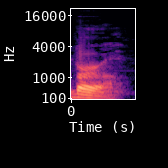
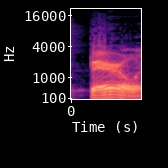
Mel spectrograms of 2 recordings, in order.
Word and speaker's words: Beryl: I thought it was barl at first but it was Burl I could never pronounce it so like hurl but Burl yeah okay so I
